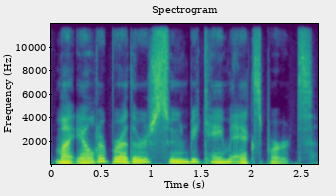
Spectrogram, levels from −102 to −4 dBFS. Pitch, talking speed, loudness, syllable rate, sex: 190 Hz, 135 wpm, -15 LUFS, 4.3 syllables/s, female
